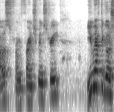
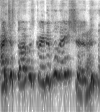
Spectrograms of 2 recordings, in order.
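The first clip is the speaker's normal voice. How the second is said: laughing shout; 14 semitones higher than usual. Retold or imitated. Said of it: "She's like".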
